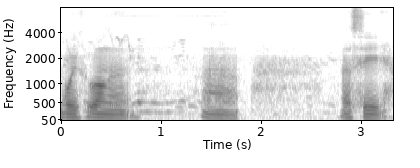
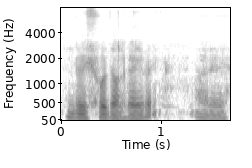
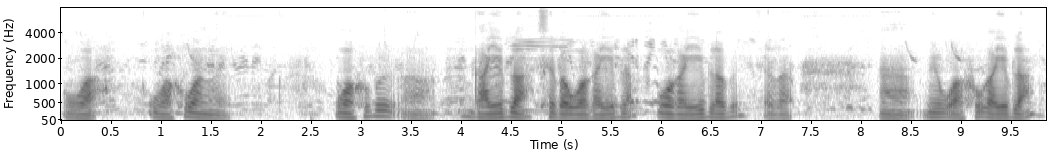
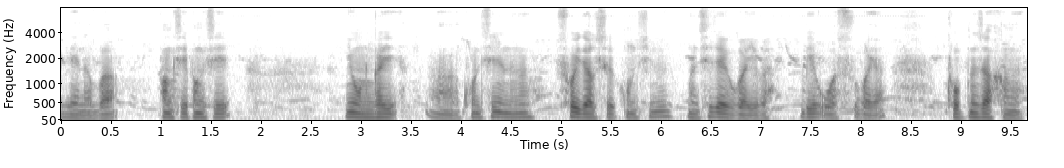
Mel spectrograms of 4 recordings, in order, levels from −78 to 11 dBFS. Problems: constant background noise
